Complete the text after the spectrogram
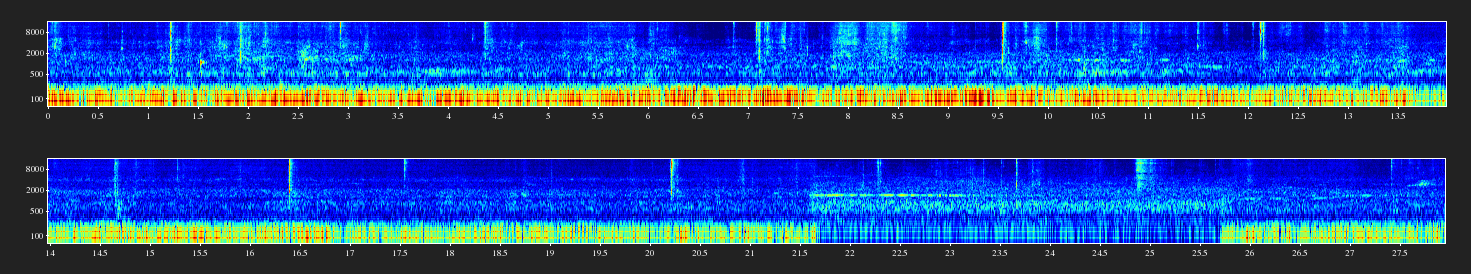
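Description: Tomato stems snap softly as the fruit is picked by hand.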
